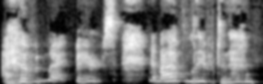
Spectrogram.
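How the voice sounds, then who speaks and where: A young woman performing slam poetry in an emotional, vulnerable, rhythmic delivery that drops into hushed phrases. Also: high voice, takes it slowly. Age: young adult. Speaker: slam poet.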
